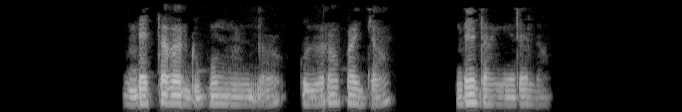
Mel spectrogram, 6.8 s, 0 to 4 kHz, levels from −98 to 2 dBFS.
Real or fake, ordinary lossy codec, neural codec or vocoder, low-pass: fake; MP3, 24 kbps; vocoder, 44.1 kHz, 128 mel bands every 256 samples, BigVGAN v2; 3.6 kHz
